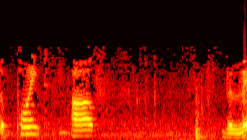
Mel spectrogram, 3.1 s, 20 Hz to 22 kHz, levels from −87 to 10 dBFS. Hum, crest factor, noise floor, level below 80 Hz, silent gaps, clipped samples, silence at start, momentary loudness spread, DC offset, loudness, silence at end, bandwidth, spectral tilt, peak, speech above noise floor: none; 18 dB; -40 dBFS; -50 dBFS; none; under 0.1%; 0 s; 25 LU; under 0.1%; -19 LUFS; 0 s; 5.8 kHz; -4 dB/octave; 0 dBFS; 25 dB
